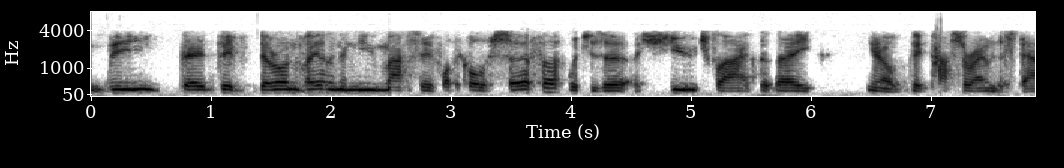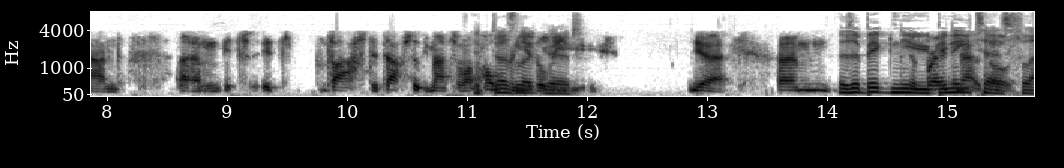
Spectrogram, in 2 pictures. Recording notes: on the phone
